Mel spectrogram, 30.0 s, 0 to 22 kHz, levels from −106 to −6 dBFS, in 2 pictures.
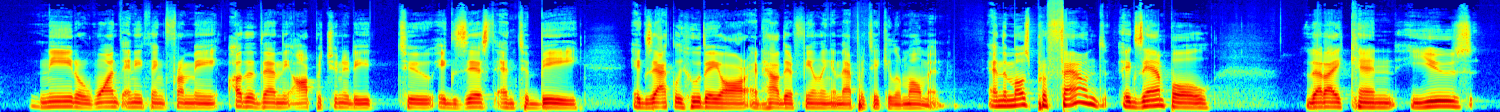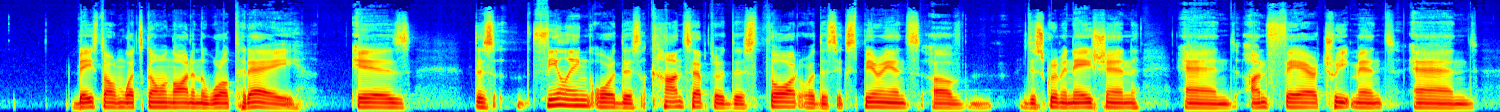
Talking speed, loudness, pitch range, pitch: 125 wpm, -18 LUFS, 115-135 Hz, 125 Hz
